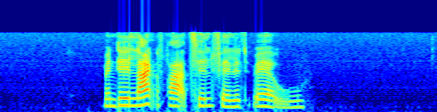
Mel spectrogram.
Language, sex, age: Danish, female, 25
